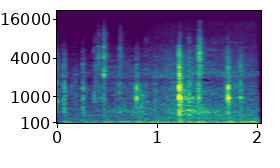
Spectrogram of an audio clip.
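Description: A run of irregular light clicks and taps, a few a second, over a faint steady low hum.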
